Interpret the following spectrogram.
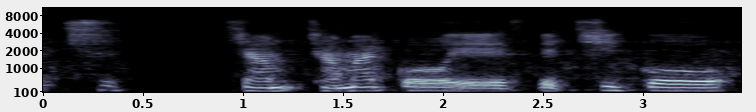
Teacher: este sonido ch, es el africado postalveolar sordo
